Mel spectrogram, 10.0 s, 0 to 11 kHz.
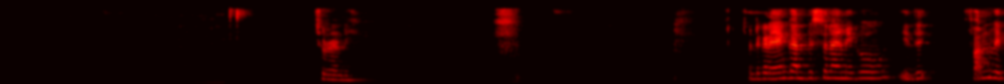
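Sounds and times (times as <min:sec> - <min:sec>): mouse click: 0:02.2 - 0:02.6.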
